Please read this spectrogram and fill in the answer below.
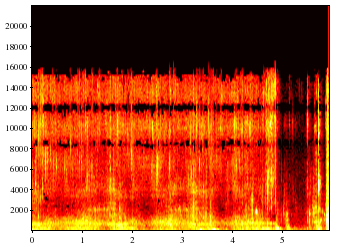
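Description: Water sprinkling from a watering can's rose onto the potting soil of a seedling plug tray and the turf beside it. A soft, steady hiss that stops about five seconds in.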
